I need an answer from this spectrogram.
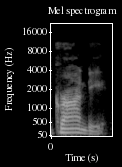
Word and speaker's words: Grande: not be that again like Ariana Grande is actually Ariana Grande what uh yeah like that's uh that's a real thing her name is Grande uh wow and uh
